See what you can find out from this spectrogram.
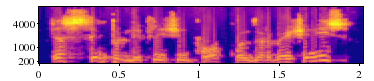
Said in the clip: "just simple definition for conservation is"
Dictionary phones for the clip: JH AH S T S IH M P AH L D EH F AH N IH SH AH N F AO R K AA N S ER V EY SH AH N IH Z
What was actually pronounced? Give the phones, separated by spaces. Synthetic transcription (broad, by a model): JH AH S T S IH M P AH L D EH F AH N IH SH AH N F AO R K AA N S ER V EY SH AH N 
